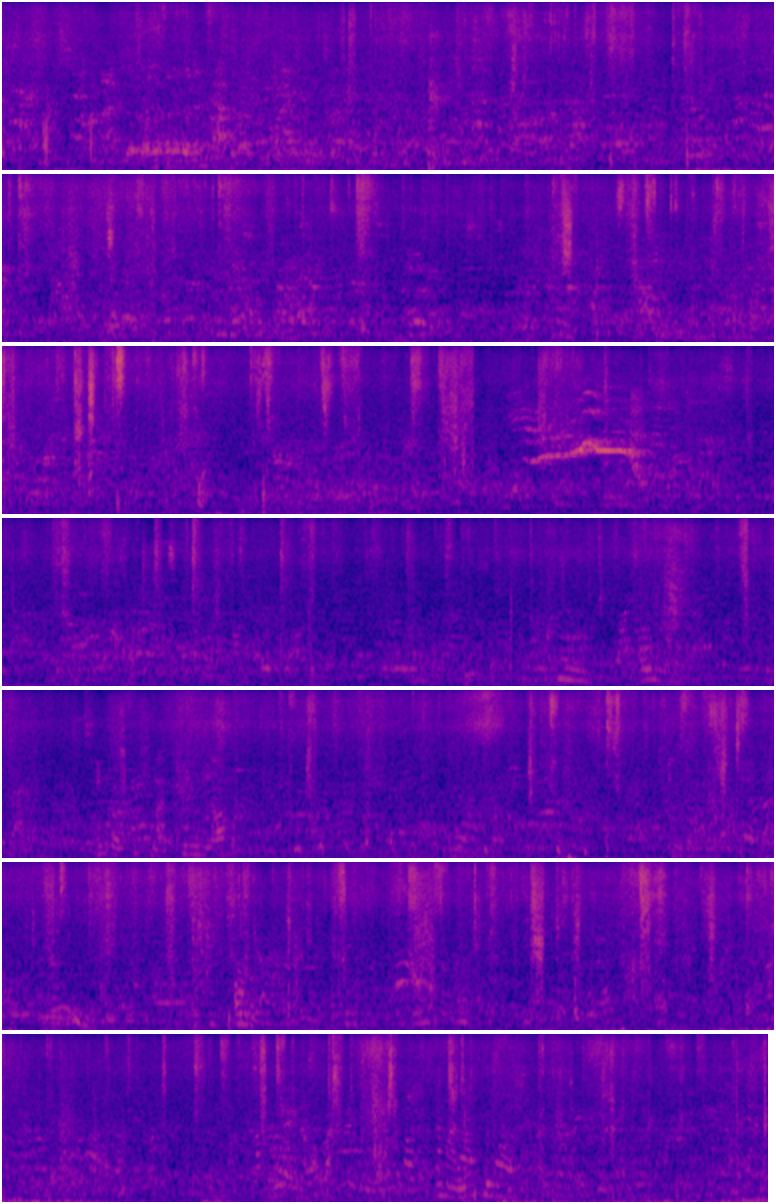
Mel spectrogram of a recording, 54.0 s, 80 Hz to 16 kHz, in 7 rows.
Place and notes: berlin, herzbergstraße: dong xuan center, halle - the city, the country & me: dong xuan center, hall 1
soundwalk through hall 1 of the dong xuan center, a vietnamese indoor market with hundreds of shops where you will find everything and anything (food, clothes, shoes, electrical appliance, toys, videos, hairdressers, betting offices, nail and beauty studios, restaurants etc.)
the city, the country & me: march 6, 2011
Berlin, Deutschland, 6 March 2011, 15:47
